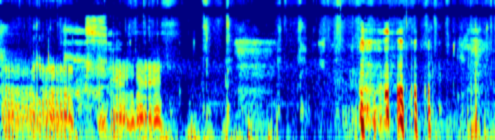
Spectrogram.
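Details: Chihuahua relaxing in the shade in the afternoon, happy and content, giving low rumbling growl-like snorts, then a cluster of short sharp snorting bursts near the end; a woman laughs and talks.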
